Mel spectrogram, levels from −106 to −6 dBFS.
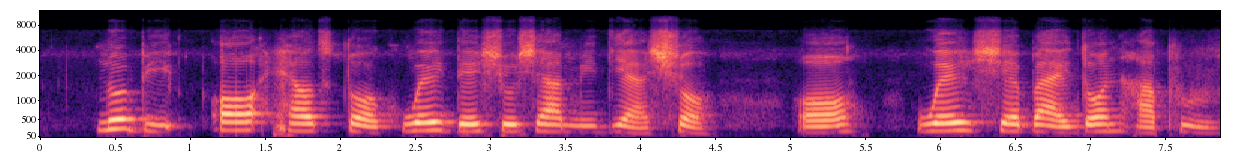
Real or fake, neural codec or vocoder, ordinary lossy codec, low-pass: real; none; Opus, 32 kbps; 7.2 kHz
